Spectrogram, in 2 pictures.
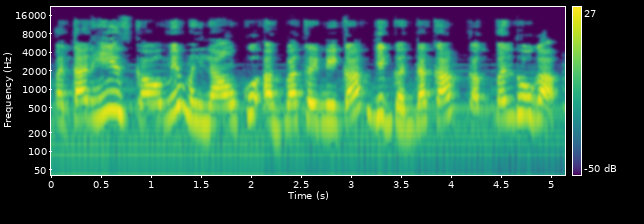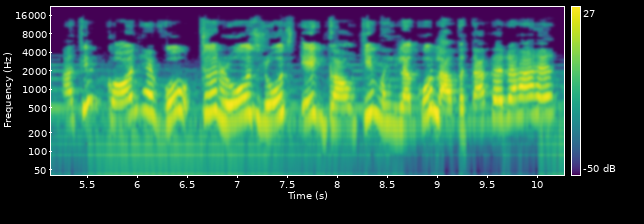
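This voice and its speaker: A woman's voice: high-pitched, animated, unhurried, few pauses, faint music behind. A woman voicing an anxious village woman in a melodramatic cartoon story. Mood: upset, complaining. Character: anxious, frightened village women. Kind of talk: Hindi cartoon story acting.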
